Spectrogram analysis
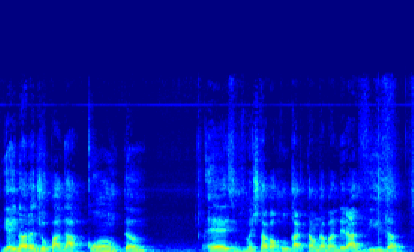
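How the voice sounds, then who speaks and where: A man's voice: a little high, moderate pace. A man with a Brazilian Portuguese accent talking casually to viewers as a vlogger, in a frank, complaining, emphatic way. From Angola and Brazil. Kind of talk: casual personal storytelling to camera. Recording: echoey untreated room.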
